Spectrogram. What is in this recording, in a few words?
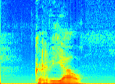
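"cardiaal", Dutch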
